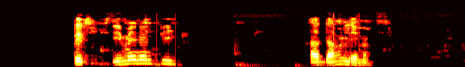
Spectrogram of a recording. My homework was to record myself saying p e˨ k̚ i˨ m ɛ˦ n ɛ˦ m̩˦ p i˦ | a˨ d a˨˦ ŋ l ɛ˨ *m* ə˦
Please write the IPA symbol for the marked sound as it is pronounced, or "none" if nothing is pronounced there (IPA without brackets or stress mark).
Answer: m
